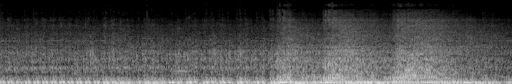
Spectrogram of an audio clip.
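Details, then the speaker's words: Ducati 848 after the shop replaced a suspected faulty throttle position sensor that caused fluctuating revs: clean, crisp throttle blips rising and falling without stumble or misfire; sounds fixed. "They've replaced the throttle position sensor, hopefully cured it. It sounds a lot better."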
